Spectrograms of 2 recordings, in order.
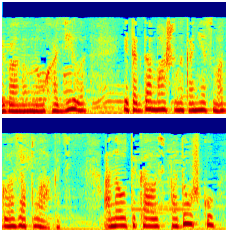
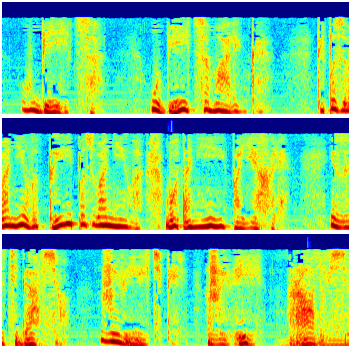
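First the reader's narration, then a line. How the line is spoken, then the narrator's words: Drawn-out clear whisper. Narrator (Russian): Вера Ивановна шептала протяжно и внятно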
